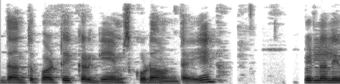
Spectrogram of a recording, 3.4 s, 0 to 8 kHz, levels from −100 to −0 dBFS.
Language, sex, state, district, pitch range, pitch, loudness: Telugu, female, Andhra Pradesh, Chittoor, 160-180 Hz, 170 Hz, -14 LUFS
